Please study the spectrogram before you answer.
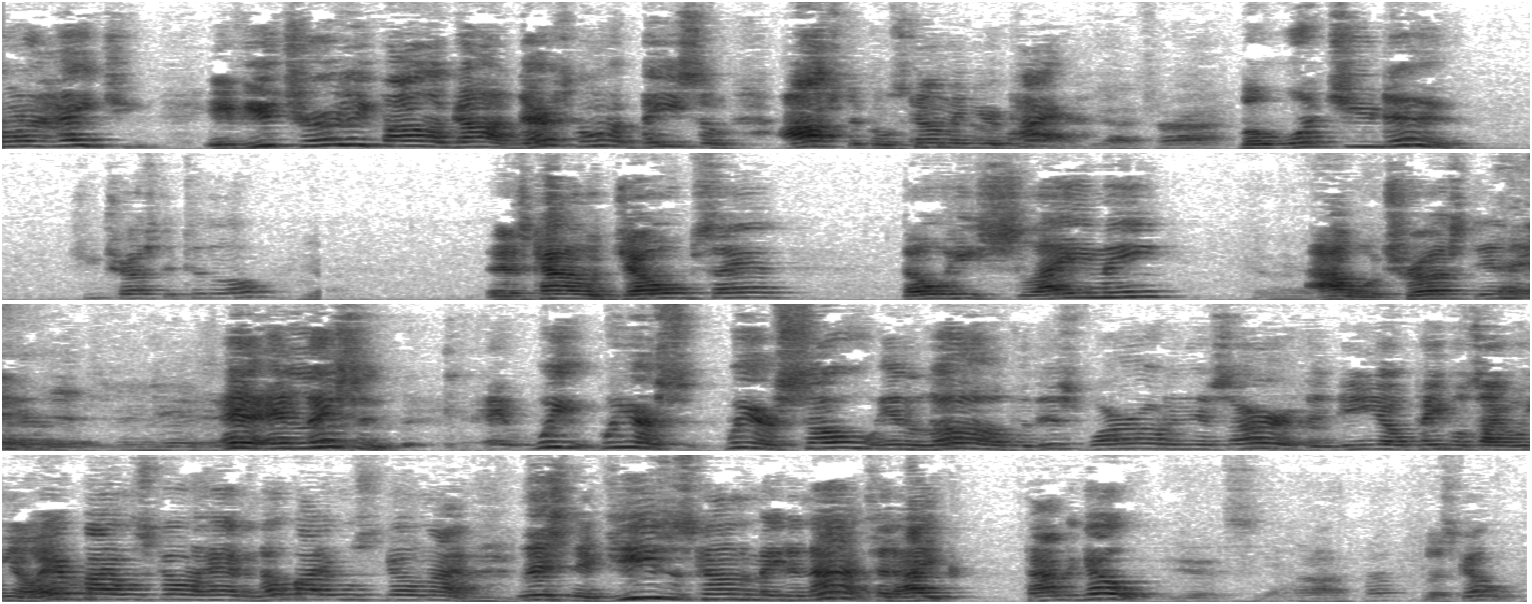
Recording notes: This sermon was recorded from the pulpit of Mars Hill Cumberland Presbyterian Church in Pottsville, Arkansas. Fall Revival.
